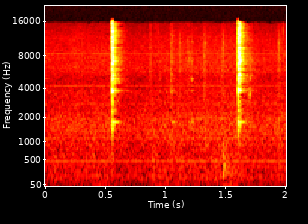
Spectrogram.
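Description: Two sharp metallic clinks, about a second apart, from a small gas engine's flywheel being turned by hand.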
